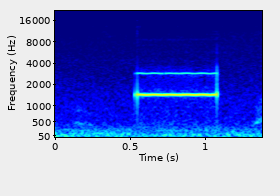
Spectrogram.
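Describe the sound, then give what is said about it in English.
A single steady electronic telephone beep, about half a second long, sounds clearly as a woman dials a phone, rising out of a faint low background hum with no one speaking. “Later, she dials and holds the phone to her ear.”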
